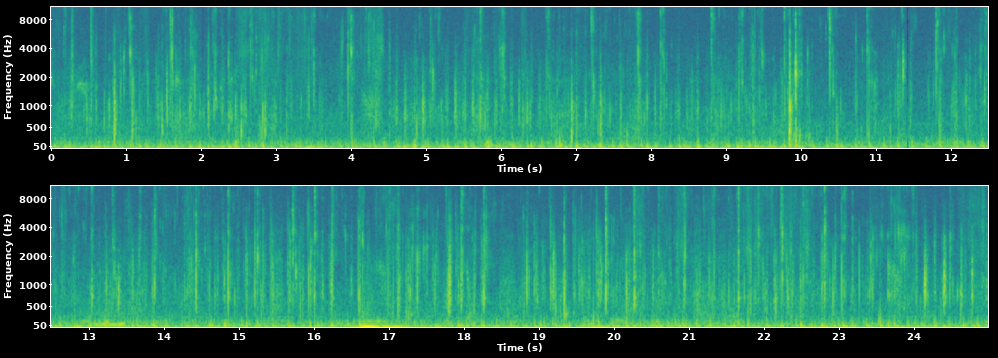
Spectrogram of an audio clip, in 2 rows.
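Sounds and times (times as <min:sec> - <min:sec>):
person chewing food: 0:00.0 - 0:24.9
loud low thump: 0:12.8 - 0:14.0.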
